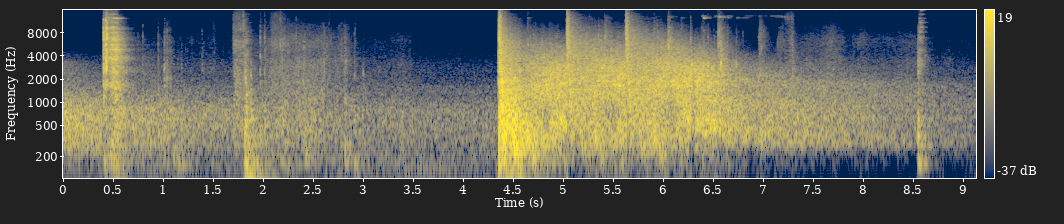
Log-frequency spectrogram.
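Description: SKS rifle fired with duckbill magazines during a reliability test: sharp, loud gunshots ring out at irregular intervals, one followed by a long, noisy rumbling echo, with quieter background hiss between shots.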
